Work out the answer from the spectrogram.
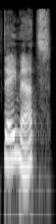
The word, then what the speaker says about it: Stamets: I'm terrible pronouncing names. By the way, as I learned this week, it's Stamets.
